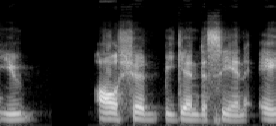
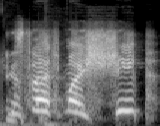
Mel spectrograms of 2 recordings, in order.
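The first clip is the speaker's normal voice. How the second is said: put-on high, loud, slow old man voice; indignant old man; 4 dB louder than usual. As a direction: demand it like a shocked old man. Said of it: "And then he spots the sheep".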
